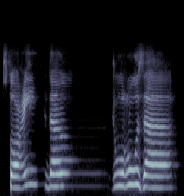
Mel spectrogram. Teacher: اخفا letter, یعنی کہ وہ ہڈن نون کو آپ ناک میں تھوڑی دیر کے لیے چھپائیں گی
